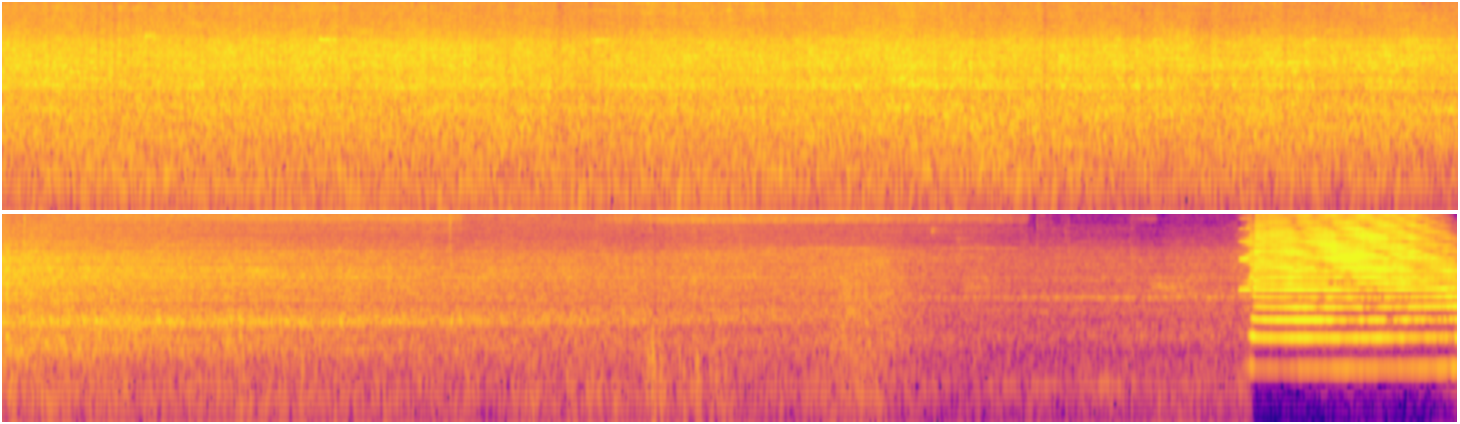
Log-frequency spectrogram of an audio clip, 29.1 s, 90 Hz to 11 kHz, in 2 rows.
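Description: A passenger train of LHB coaches running past at speed, a loud steady rumble of wheels on rail that fades as the last coaches go by. Near the end, a WAG-12 electric locomotive sounds its horn in one loud held blast.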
